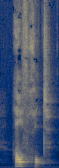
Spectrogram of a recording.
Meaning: 1. demigod, half-god 2. demigod, half-god: hero of semi-divine extraction
- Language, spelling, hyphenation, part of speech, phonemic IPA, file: Dutch, halfgod, half‧god, noun, /ˈɦɑlf.xɔt/, Nl-halfgod.ogg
